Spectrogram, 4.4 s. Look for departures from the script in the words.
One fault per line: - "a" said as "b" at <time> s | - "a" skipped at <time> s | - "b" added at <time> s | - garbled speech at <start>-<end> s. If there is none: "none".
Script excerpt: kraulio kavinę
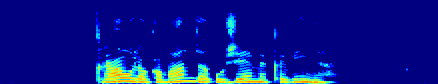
- "komanda užėmė" added at 1.6 s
